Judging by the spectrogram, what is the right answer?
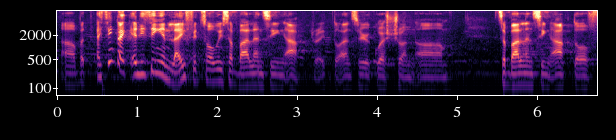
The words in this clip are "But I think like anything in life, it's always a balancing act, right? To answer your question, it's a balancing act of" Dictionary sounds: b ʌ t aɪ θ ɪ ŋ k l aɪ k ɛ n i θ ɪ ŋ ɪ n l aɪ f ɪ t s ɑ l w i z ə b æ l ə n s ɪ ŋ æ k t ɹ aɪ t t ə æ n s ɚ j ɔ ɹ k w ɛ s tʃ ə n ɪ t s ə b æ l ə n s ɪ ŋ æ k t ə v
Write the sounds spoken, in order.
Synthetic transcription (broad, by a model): b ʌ t aɪ θ ɪ ŋ k l aɪ k ɛ n i θ ɪ ŋ ɪ n l aɪ f ɪ t s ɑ l w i s ə b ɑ l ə n s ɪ ŋ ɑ k t ɹ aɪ t t ə n s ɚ j ɔ ɹ k w ɛ s tʃ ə n ɪ t s ə b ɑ l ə n s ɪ ŋ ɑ k t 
